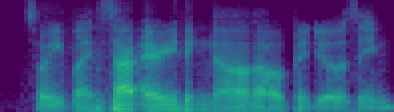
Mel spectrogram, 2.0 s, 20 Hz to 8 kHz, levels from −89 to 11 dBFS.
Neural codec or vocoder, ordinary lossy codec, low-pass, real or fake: codec, 16 kHz, 0.5 kbps, X-Codec, HuBERT features, trained on general audio; none; none; fake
